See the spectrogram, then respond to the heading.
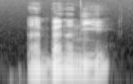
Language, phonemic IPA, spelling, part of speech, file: French, /ba.na.nje/, bananier, adjective / noun, Fr-bananier.ogg
- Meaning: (adjective) banana; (noun) 1. any species of bananas relating to the genus Musa 2. boat or ship used to transport bananas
